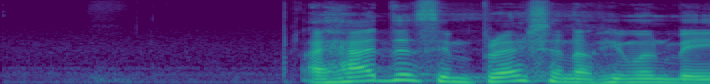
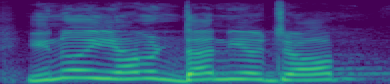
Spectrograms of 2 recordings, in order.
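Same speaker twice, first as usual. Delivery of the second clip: much higher, louder, mock scolding; accusing child; 11 semitones higher, 3 dB louder than usual. Granddaughter accusing grandpa, in a mock indignant child voice. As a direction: call him out like an indignant kid. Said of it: "She said".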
